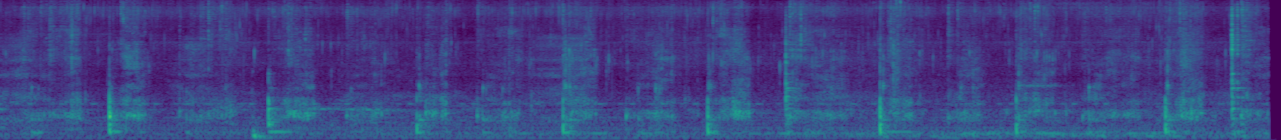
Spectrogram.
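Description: Semolina dry-roasting in a pan for halwa to serve with puri, stirred with a utensil that scrapes in repeated strokes, each swipe a short clear rasp over a soft steady sizzle, close and with no talking.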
